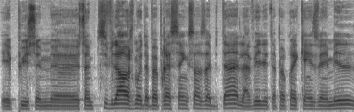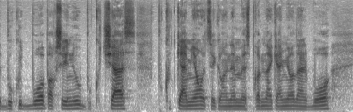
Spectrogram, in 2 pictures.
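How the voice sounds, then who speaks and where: Fairly quick, monotone speech from a man at medium pitch, with flat intonation and noticeable background noise. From Canada, northwestern New Brunswick, Edmundston area. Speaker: ice hockey player. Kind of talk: casual interview.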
